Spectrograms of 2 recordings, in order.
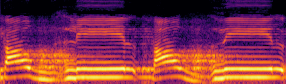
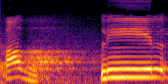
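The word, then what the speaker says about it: تضليل: Fi tadlil gitu, bukan tadlil. Salah.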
